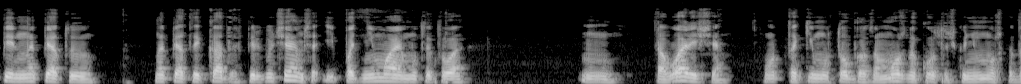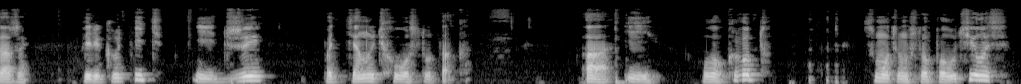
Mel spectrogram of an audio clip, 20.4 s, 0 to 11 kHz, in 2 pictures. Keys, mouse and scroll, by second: 4.4 g, 9.2 r, 11.3 click, 12.4 g, 15.9 a, 16.3 i, 19.4 click.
